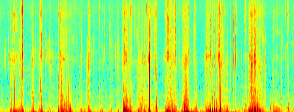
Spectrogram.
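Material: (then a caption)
Foam. Fingertips press, squish and smear a large, soft mound of white shaving cream foam spread on plastic wrap. The result is a series of soft, wet squelching and crackling pops, mostly low and muffled with brief bright crinkly edges.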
